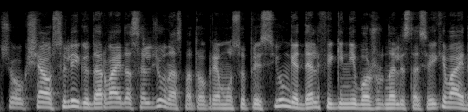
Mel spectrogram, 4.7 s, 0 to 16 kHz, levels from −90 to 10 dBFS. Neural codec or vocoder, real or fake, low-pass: none; real; 10.8 kHz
